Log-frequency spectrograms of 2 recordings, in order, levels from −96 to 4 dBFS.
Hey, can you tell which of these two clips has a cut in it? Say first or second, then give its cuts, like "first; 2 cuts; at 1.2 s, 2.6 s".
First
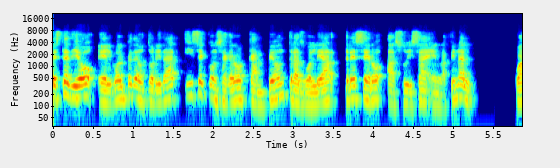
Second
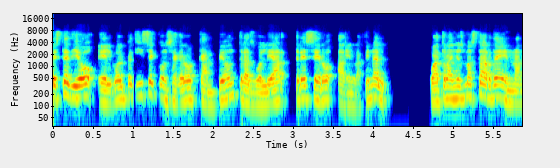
second; 2 cuts; at 1.0 s, 3.6 s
